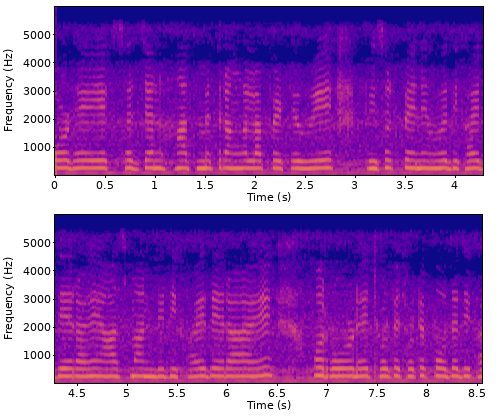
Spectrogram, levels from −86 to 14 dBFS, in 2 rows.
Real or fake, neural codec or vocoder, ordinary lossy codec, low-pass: real; none; none; 5.4 kHz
